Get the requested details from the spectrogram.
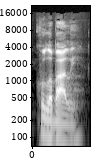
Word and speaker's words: Coulibaly: I was like, is it Kulubi? – Coulibaly. – Coulibaly.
